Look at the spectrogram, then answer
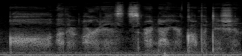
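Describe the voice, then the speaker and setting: Noticeable noise sits in the background. Over it, a woman whispers. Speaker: nail artist. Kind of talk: ASMR nail tutorial. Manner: whispered, soft-spoken.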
